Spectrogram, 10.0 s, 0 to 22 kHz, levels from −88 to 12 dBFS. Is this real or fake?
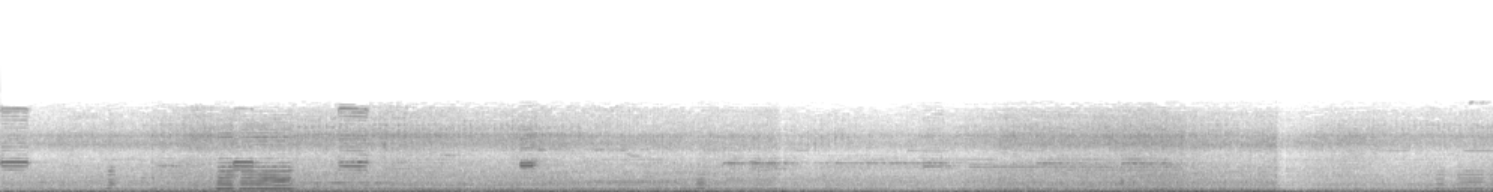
real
